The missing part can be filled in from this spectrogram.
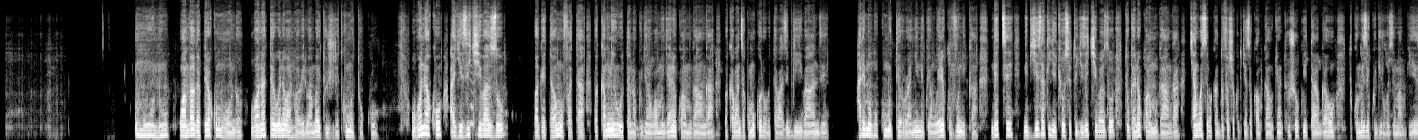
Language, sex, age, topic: Kinyarwanda, male, 18-24, health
